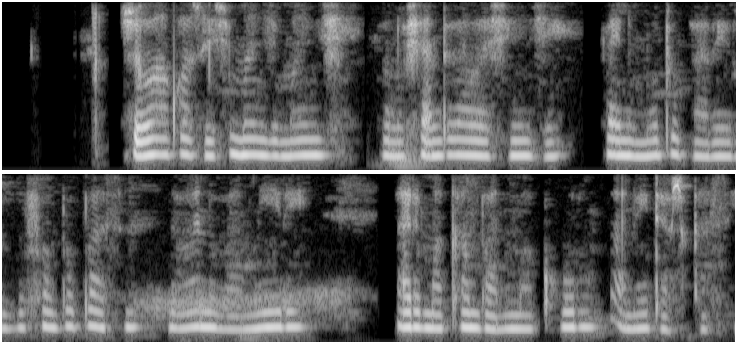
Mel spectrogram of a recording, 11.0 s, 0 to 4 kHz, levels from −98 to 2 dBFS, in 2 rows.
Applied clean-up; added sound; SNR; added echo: none; none; none; none.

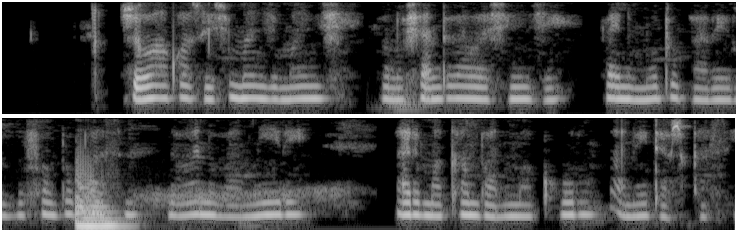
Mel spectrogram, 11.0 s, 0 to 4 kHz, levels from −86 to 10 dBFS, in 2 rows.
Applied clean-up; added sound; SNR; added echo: none; Musical instrument; -2 dB; none.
